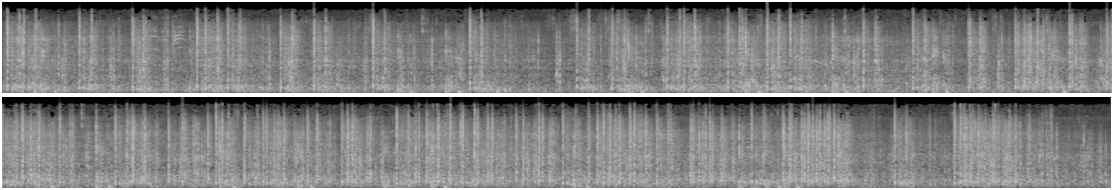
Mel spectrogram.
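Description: Aerial firework shells bursting in quick succession: a dense, continuous run of bangs and crackling.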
